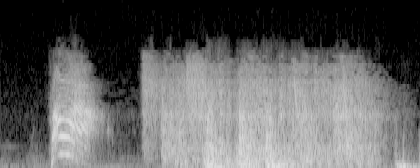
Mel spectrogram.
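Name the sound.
burst of gunfire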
